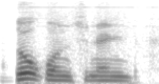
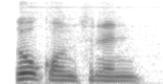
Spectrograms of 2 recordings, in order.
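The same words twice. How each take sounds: Both takes have the same delivery.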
